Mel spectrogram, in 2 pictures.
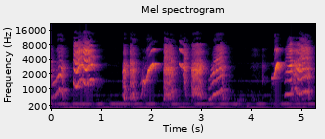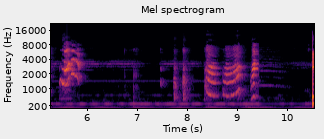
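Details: Female pet parrot indoors, calling out as it is coaxed to fetch mummy: clusters of rapid harsh, buzzy speech-like syllables, a quieter middle stretch, then a few clearer arched harmonic notes near the end, over a pulsing hum.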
